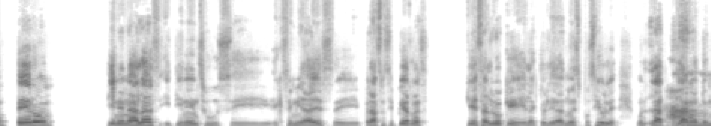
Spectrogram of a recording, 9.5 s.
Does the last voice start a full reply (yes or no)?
no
